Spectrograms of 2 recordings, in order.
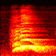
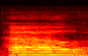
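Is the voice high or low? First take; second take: high; low. First: It is said in a very high voice. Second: It is said in a very low voice.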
